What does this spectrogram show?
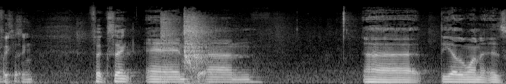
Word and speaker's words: Fixinc: Is that how you pronounce Fixinc. it? Fixinc.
